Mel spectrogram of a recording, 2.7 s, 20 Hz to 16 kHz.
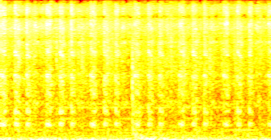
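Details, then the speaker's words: Turbo Acura Integra after an 1,800-mile road trip, idling with cylinder 1 misfiring (pulling its connection changes nothing); lumpy idle dropping a beat, new distributor and NGK wires didn't cure it, later traced to a bad injector. "So cylinder 1 had a pretty big misfire, and I have not yet determined what the cause was."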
